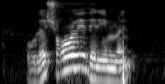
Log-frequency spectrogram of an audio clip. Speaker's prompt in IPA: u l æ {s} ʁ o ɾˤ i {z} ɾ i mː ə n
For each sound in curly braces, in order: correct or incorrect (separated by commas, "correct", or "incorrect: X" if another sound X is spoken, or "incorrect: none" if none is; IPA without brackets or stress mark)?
incorrect: ʃ, incorrect: ð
